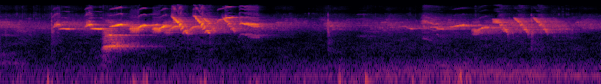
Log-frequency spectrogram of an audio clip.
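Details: Double-collared seedeater singing in the tui tui zel zel style: high, rapid phrases of sharp down-slurred notes and buzzy trills, delivered in two bursts separated by a short pause, with faint low knocks underneath.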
